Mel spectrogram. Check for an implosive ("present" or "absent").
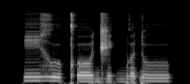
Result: present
